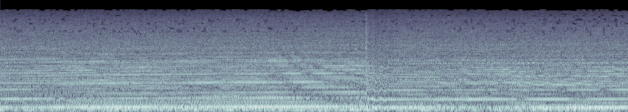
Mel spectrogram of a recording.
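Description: A racing car engine screams loudly at high revs.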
